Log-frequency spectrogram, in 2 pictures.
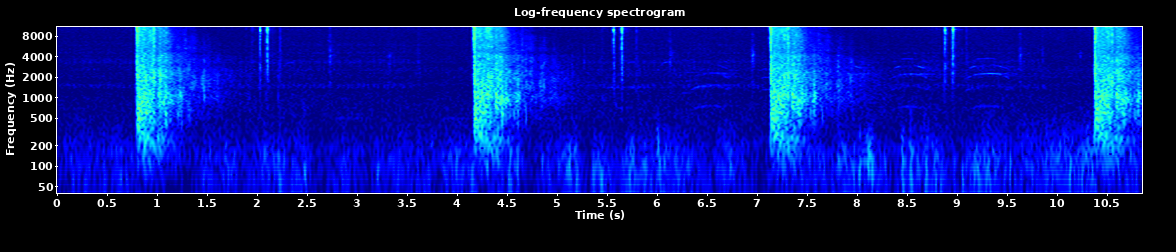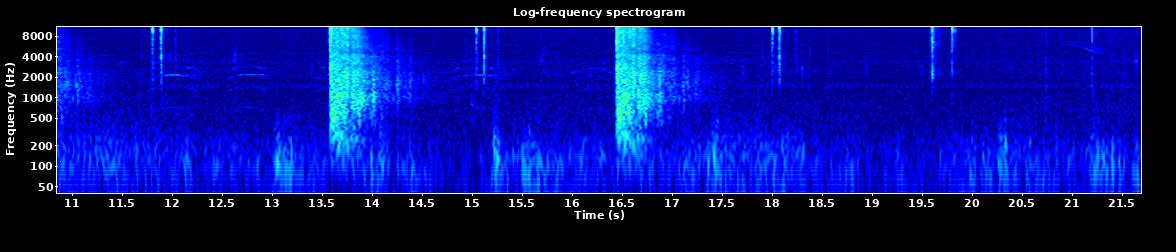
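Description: Six shots from a Ruger Single Six single-action revolver in .32 H&R Magnum, fired one at a time about three seconds apart, each a sharp crack with a short echo. Small metallic clicks come between the shots and after the last one.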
